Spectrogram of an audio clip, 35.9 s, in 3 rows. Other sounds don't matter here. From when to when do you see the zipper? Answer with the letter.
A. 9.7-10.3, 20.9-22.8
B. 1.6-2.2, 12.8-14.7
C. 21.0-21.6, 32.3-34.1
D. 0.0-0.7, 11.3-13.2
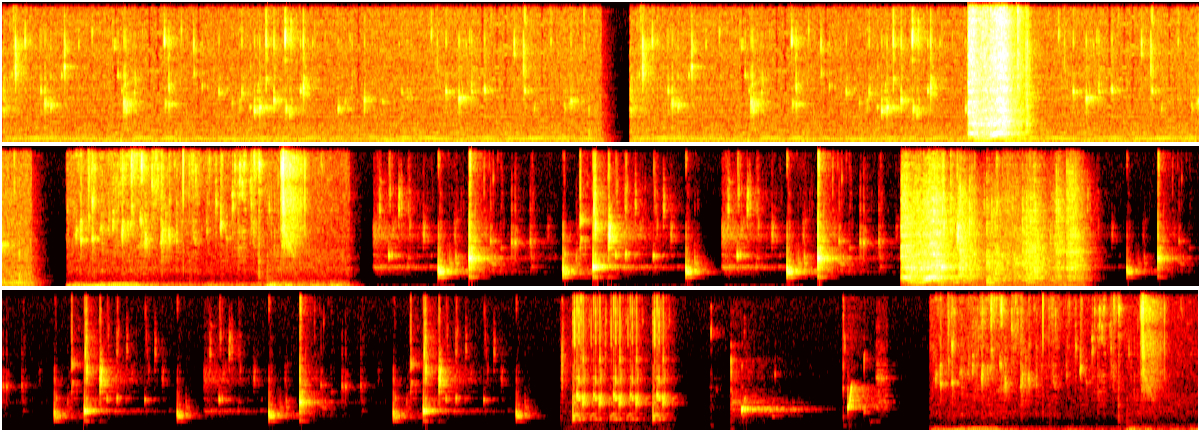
A.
